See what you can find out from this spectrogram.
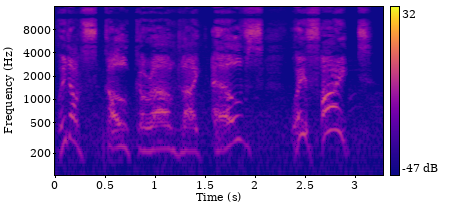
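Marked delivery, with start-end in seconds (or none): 2.4-3.2 rising to a war cry; battle shout. Acted. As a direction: bellow for the fight. Thor demands battle.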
